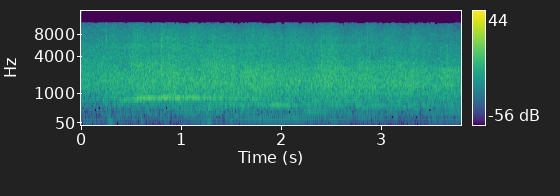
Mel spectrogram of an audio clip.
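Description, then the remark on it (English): Steady applause from a crowd in a church, a dense wash of many hands clapping at an even level throughout, with a faint tonal hum beneath it and no one speaking. “I thought you clapped for me.”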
